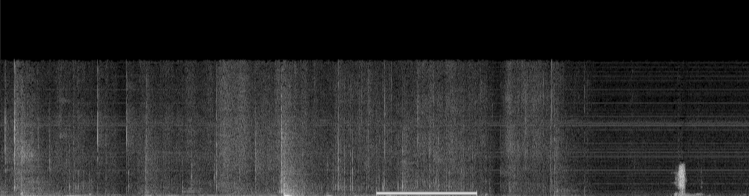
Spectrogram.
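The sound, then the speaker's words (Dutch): A single steady telephone ringing tone, from a call being placed to a magazine's new editor-in-chief, hums for about a second over a quiet, noisy phone line, with a few soft clicks and thumps before and after. “laten we hem gewoon even bellen. Dan kunnen we het aan hem zelf vragen.”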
